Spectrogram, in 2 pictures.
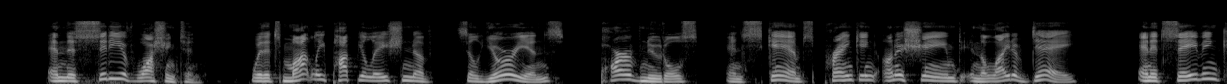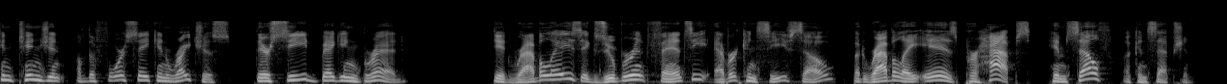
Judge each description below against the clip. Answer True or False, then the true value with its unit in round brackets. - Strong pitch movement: True (6.7 semitones)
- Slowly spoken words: True (115 wpm)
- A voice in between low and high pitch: True (160 Hz)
